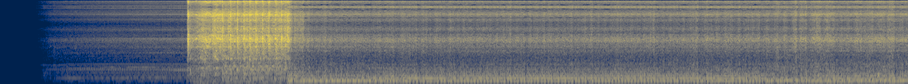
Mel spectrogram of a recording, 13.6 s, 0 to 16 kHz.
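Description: Stroked, high-compression, cammed LS1 V8 in a Nissan 350z cranking on the starter, then catching with a loud flare about three seconds in and settling into a steady, loud idle.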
